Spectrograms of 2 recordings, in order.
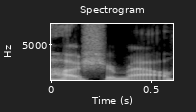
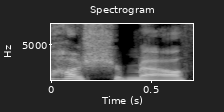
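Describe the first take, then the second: First: It is said in a firm, stern tone. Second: It is said in a light, laughing tone. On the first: Stop talking right now. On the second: Don't say something so silly.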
